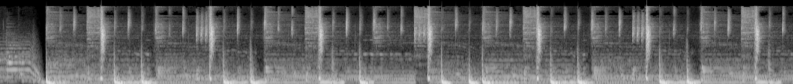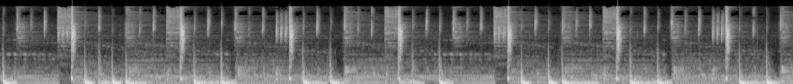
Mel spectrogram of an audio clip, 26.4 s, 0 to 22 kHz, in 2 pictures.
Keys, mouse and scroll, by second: 3.3 s, 5.3 g, 6.1 Tab, 7.6 ctrl+a, 7.9 Tab, 8.6 ctrl+r, 12.2-14.6 middle drag, 14.9 click, 16.2 click, 16.8 g, 21.7 click, 24.6 click, 25.1 g.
